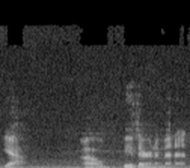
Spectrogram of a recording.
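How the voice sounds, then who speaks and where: A man's voice: fairly low pitch, fairly even intonation, fairly quick, background noise, close to an everyday voice. A man playing an irritable, sarcastic young man in a naturalistic audio drama, blunt and defensive. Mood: irritated, defensive.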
